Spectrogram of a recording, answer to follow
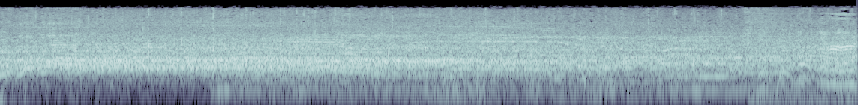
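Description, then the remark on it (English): Sustained, dense applause from a large crowd giving a standing ovation for Illinois Governor J.B. Pritzker on his Inauguration Day, before his inaugural address, a steady roar of clapping with cheers mixed in, loud and unbroken throughout. “The audience here is on their feet, applauding a standing ovation for J.B.”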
